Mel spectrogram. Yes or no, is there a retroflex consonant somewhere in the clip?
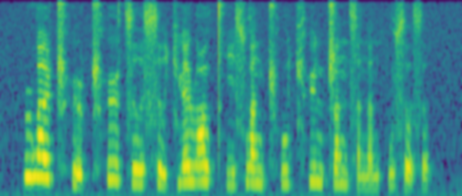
yes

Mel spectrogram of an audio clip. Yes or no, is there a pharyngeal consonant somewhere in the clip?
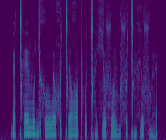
no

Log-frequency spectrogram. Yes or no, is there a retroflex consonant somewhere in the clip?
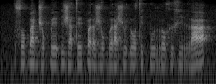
no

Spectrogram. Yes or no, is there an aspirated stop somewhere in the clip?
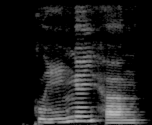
no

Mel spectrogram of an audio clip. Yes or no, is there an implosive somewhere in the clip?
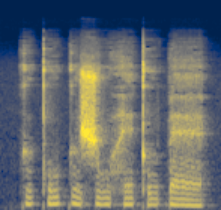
yes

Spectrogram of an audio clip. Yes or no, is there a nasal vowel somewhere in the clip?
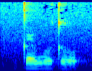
no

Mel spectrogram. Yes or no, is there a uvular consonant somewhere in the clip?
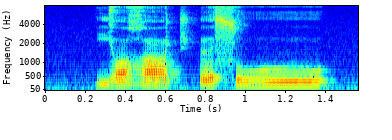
yes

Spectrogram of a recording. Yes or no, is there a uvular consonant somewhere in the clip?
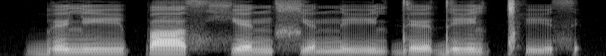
no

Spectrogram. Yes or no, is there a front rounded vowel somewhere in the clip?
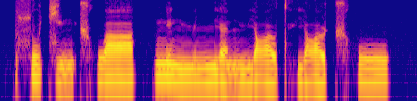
yes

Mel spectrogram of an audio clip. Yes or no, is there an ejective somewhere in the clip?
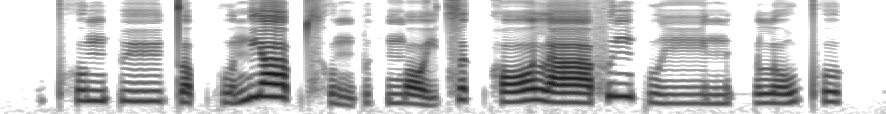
no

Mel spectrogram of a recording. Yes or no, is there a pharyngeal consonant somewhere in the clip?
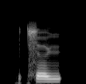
no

